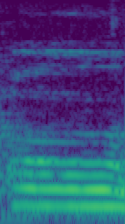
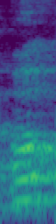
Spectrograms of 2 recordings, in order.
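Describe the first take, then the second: First: "ओ" held long; teacher demonstrating long "ओ"; long sound. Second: "ओ" cut very short; a quick, clipped short-o "ओ"; short sound. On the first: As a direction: stretch "ओ" into a sustained "oh". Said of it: "इसकी long sound है". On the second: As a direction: say "ओ" as a brief vowel, not held. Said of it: "इसकी short sound है". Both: Shown as a demonstration.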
